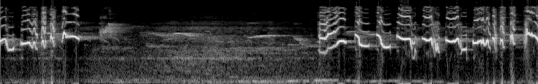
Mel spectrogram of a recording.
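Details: Oriental magpie-robin, a kept bird said to be reluctant to sing until prompted, bursts into rapid loud chirping song: sharp high whistled notes and slurred squeaky phrases in two bursts, separated by a quiet gap with faint low murmur.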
